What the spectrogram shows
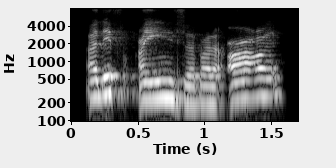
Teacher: الف کی آواز نارمل آئے گی اور عین کی آواز ہلکے درمیانی حصے سے آئے گی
